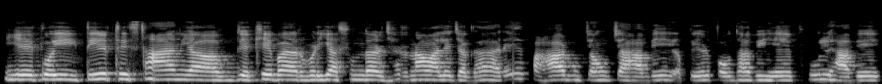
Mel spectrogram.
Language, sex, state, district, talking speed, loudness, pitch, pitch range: Chhattisgarhi, female, Chhattisgarh, Raigarh, 165 wpm, -16 LUFS, 210 Hz, 195-220 Hz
